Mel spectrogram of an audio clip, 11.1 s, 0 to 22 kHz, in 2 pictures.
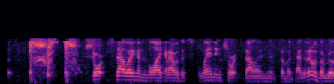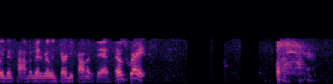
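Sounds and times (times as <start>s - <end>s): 
loud cough: 0.5s - 1.7s, 10.2s - 10.8s
speech: 1.5s - 8.2s.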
